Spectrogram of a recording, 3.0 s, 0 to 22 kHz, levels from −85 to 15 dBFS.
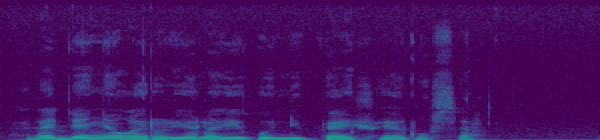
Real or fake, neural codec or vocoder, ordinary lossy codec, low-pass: real; none; none; none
